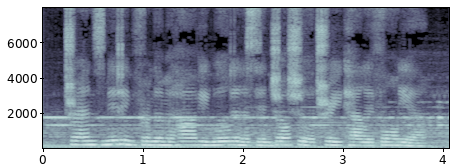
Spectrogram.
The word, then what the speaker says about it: Mojave: The Spanish pronunciation Mojave, in its various spellings, means beside the water.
